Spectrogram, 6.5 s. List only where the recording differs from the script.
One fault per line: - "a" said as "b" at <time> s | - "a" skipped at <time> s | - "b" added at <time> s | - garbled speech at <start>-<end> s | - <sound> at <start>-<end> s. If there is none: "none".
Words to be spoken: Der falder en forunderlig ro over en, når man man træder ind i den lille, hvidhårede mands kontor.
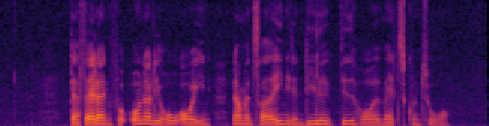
- "man" skipped at 3.4 s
